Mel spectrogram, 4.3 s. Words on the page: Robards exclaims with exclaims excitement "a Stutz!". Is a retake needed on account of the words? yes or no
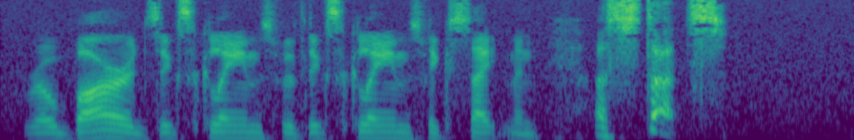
no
